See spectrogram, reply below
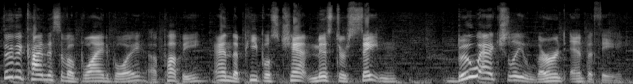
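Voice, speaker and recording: The male co-host of a versus show tells its scripted story in a dramatic, theatrical way at normal speed. His slightly high voice sounds pushed and bright and is very animated, with faint background music.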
